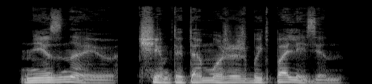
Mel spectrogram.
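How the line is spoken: Through gritted teeth. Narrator (Russian): цедит сквозь зубы Спаркс

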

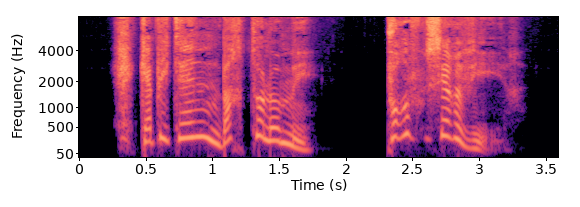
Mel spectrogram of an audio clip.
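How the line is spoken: Emphatic exclamation. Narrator (French): s'exclama-t-il avec emphase

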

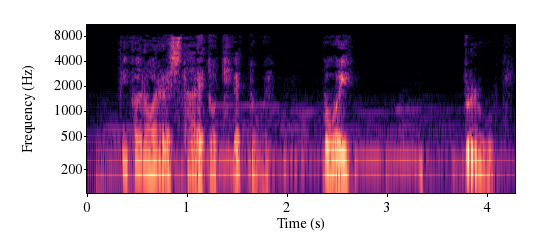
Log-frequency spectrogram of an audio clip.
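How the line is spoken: Sobbing. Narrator (Italian): singhiozzò quell'anima perduta

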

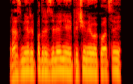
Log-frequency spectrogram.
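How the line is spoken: Slightly livelier clarifying question. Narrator (Russian): Чуть более живым голосом уточнил офицер

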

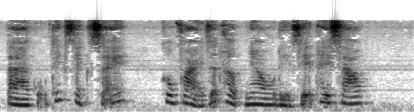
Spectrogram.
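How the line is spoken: Soft, resigned. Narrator (Vietnamese): vẻ bất đắc dĩ, khẽ nói một câu

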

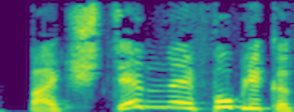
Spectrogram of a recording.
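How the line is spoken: Shout. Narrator (Russian): крикнул я

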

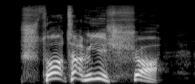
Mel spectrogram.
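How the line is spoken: Yelling. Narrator (Russian): завопил

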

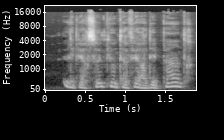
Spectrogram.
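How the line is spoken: Timid. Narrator (French): dit timidement Madame Jujube

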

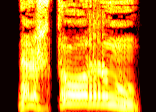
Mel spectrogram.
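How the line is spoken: Growled over radio. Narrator (Russian): прорычал разведчик в рацию

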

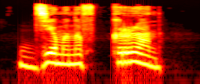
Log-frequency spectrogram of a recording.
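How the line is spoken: Through gritted teeth. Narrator (Russian): процедил тот сквозь зубы

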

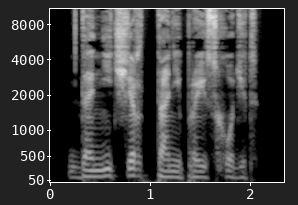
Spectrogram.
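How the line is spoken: Angry grumble. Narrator (Russian): сердито буркнул Глузский

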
